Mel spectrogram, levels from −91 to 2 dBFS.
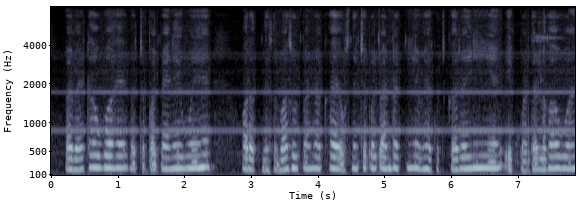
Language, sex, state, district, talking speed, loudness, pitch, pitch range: Hindi, female, Bihar, East Champaran, 235 wpm, -31 LUFS, 205 Hz, 195-215 Hz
